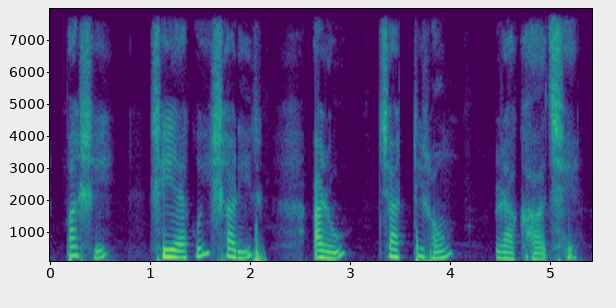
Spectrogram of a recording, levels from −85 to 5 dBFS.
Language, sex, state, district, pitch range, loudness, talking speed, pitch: Bengali, female, West Bengal, Darjeeling, 195-260 Hz, -21 LUFS, 100 wpm, 220 Hz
